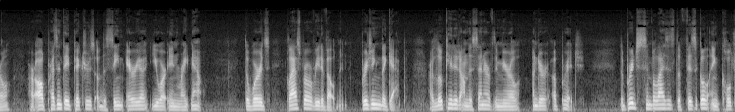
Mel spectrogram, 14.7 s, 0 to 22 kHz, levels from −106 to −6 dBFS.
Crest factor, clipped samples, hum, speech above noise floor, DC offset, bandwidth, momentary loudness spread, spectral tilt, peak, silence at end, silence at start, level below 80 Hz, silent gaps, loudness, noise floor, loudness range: 18 dB; under 0.1%; none; 32 dB; under 0.1%; 10.5 kHz; 10 LU; -8 dB/octave; -4 dBFS; 0.05 s; 0 s; -52 dBFS; none; -22 LUFS; -53 dBFS; 3 LU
